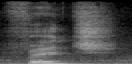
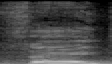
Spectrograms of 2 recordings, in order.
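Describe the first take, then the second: First: The final consonant is released with a puff of air. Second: The final consonant is released with a voiced bounce. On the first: The speaker calls it wrong. "jangan kita menyebut lantunan angin" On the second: The speaker calls it right. "Sepatutnya faj'al, faj. Lantunan suara"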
